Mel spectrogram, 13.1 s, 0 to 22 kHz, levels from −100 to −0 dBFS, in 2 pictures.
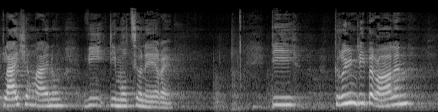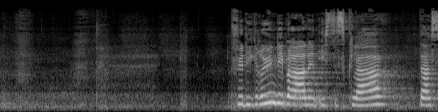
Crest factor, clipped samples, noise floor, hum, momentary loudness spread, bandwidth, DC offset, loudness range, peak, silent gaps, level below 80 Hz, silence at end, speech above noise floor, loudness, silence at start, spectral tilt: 20 dB; under 0.1%; -64 dBFS; none; 20 LU; 16 kHz; under 0.1%; 6 LU; -10 dBFS; none; -82 dBFS; 0 s; 37 dB; -28 LUFS; 0 s; -4 dB/octave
